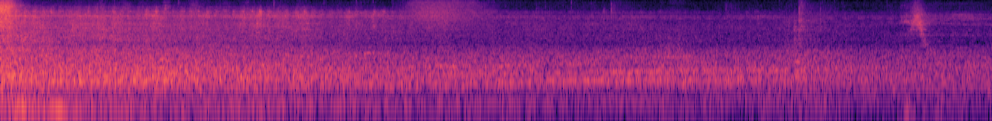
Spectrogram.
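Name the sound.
helicopter flying overhead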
